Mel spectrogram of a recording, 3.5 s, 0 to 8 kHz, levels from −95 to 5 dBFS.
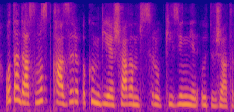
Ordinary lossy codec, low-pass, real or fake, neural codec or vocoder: AAC, 32 kbps; 7.2 kHz; fake; codec, 16 kHz in and 24 kHz out, 0.6 kbps, FocalCodec, streaming, 2048 codes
